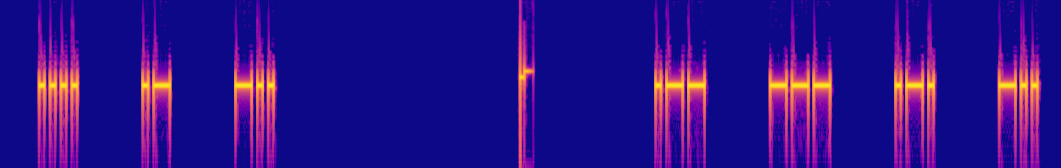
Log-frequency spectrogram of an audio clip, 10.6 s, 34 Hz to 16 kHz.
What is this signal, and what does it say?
Morse code, heard as a keyed tone, about 22 wpm, spaced as for 10 wpm, 700 Hz. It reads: HAD WORD
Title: 4x Character Spacing - Top 100 Words - 22wpm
